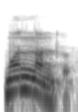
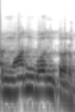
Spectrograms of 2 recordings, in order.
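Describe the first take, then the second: First: The middle has a doubled n sound. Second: The middle has a clear b sound. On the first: The speaker calls it right. "নর উচ্চারণ double হবে" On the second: The speaker calls it wrong. "কেউ আবার মনবন্তর বলে"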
